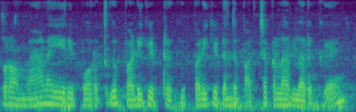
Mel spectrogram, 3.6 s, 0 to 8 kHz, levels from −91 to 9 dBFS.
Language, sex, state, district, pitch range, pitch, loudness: Tamil, male, Tamil Nadu, Namakkal, 120-135 Hz, 120 Hz, -16 LUFS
